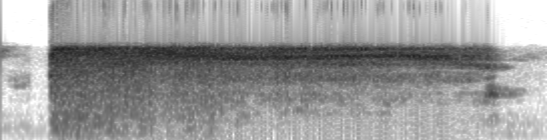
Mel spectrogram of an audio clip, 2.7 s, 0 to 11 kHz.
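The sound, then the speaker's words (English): A voice imitates the air brakes of an 18-wheeler truck with a loud, sustained hissing burst lasting over two seconds, steady and breathy, then cutting off abruptly. “And even that in my imagination, like, you know, when an 18 wheeler hits the brakes and it goes,”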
